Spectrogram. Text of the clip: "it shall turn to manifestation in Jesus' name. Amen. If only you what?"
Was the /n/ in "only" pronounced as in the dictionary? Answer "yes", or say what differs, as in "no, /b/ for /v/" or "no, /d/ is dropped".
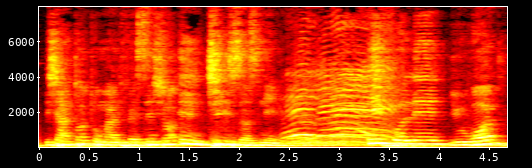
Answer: no, /n/ is dropped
